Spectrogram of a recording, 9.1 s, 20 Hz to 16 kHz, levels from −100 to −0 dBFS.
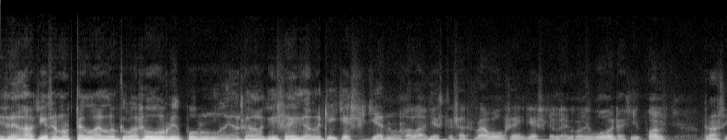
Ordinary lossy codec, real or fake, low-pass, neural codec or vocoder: none; fake; 14.4 kHz; codec, 44.1 kHz, 2.6 kbps, SNAC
